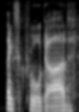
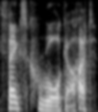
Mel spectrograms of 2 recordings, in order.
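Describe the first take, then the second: First: It is said in a plain, hard-to-read tone. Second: It is said in a clearly sarcastic tone. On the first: "it was a little hard to tell" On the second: "There we go. that's the inflection"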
